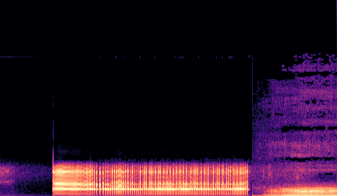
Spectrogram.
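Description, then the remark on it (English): A voice imitates the noise a car makes when the steering wheel is turned, a loud, steady, buzzing groan held for about two seconds, then shifts into a lower, wavering growl. “And you hear that as you're turning the steering wheel?”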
